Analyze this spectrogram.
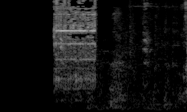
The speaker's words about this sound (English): Oh, God. Oh, shit. What's that? There's a phone call. There's a phone call. It's from Tubi Land Prison.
